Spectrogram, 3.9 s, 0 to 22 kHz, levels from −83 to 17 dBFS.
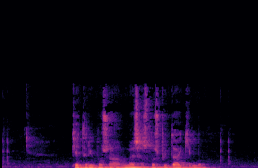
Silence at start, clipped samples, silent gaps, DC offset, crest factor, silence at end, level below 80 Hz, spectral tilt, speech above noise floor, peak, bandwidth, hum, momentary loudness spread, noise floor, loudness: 1.1 s; under 0.1%; none; under 0.1%; 16 dB; 0.7 s; -50 dBFS; -6 dB/octave; 37 dB; -4 dBFS; 10.5 kHz; none; 10 LU; -56 dBFS; -19 LUFS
